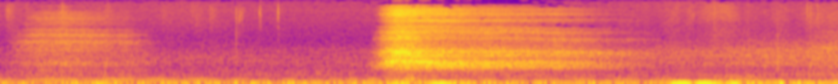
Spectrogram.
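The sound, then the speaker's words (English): A slow, deliberate yoga breath, drawn in through the nose and let out through the mouth: two long, airy rushes of breath over a faint, steady low hum. “And start to create a more deliberate, intentional breath. Inhaling through the nose. Holding and exhaling out of the mouth.”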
